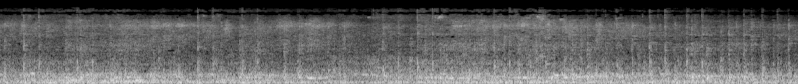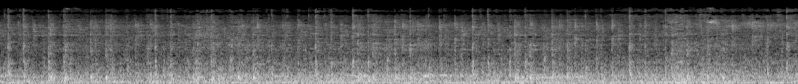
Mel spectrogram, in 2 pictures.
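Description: Freight train cars rolling past at close range: a loud, steady rumble and clatter of steel wheels on the rails.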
